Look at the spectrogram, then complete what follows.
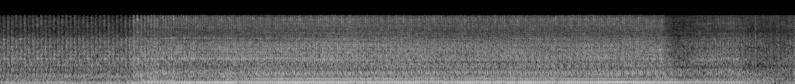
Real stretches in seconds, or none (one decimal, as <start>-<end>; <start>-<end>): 0.0-1.8; 3.1-3.5; 6.3-8.0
